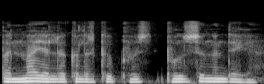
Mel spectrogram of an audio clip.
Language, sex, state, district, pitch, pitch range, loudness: Wancho, male, Arunachal Pradesh, Longding, 125 Hz, 120-130 Hz, -14 LUFS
